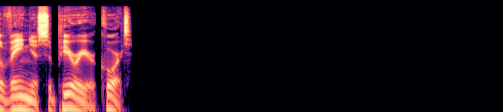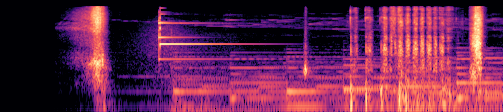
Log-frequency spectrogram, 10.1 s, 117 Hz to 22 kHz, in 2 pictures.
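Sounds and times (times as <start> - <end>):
bright struck chime: 6.4 - 8.3.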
